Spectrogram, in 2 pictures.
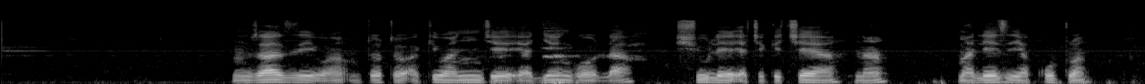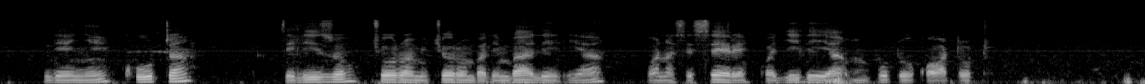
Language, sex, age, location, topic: Swahili, male, 18-24, Dar es Salaam, education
